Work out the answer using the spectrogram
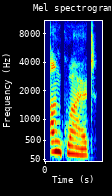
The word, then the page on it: unquiet: Indian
